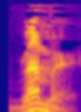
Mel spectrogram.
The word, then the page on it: rummer: British English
